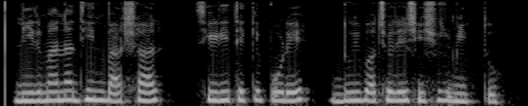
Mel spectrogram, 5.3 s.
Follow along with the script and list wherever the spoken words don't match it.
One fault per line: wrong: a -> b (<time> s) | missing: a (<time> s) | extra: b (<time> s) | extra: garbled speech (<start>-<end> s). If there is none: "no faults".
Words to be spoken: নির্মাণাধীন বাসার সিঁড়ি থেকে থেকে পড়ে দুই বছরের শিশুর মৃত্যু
missing: থেকে (2.6 s)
